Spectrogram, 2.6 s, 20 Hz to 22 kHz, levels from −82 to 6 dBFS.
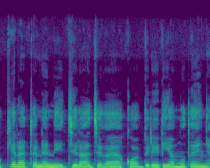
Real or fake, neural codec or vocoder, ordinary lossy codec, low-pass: real; none; none; 19.8 kHz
